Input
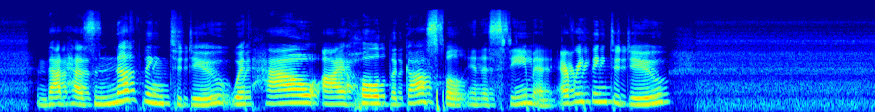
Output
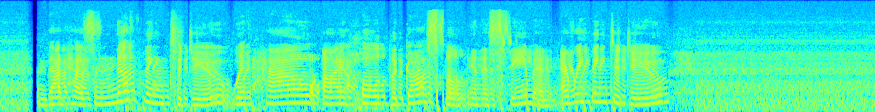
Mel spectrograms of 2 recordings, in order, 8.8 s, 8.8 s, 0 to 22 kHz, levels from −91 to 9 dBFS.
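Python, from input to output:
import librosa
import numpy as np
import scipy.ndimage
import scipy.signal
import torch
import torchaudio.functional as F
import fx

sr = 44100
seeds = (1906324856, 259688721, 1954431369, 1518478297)

y = fx.quant_dither(x, sr, seeds[0], bits=10, dither='none')
y = fx.spectral_comp(y, sr, ratio=4.0)
y = F.gain(torch.from_numpy(y), 6.0).numpy()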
